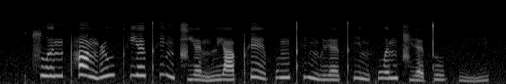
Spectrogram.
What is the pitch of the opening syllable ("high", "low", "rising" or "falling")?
high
